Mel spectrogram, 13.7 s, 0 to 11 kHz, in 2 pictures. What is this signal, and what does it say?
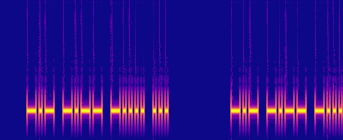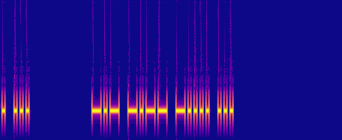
Morse code, heard as a keyed tone, about 20 wpm, 700 Hz. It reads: KY6S KY6S KY6S
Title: USA Call Signs - 4 Characters - Repeated 3x - 20wpm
